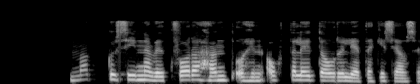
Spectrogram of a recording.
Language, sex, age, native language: Icelandic, female, 30-39, Icelandic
